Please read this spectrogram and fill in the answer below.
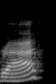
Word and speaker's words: Wrath: The Grapes of Wrath. See how the W is silent, etc.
